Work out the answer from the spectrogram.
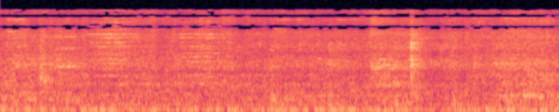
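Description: Freight train of open-top hopper cars rolling past: a steady low rumble of steel wheels on rail, with a couple of clacks as wheels cross rail joints.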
